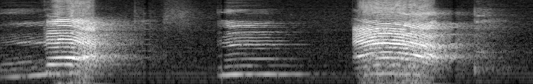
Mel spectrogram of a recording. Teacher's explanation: I hear one vowel sound. That vowel sound is ah. It's a short vowel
